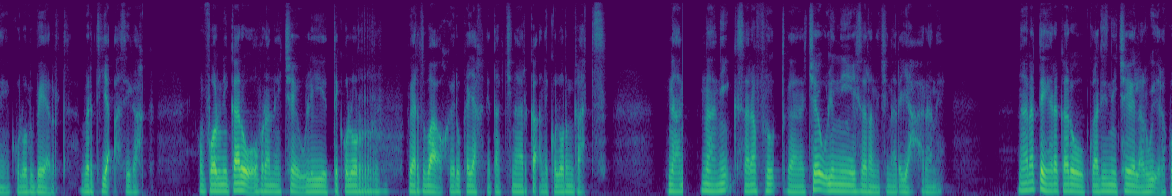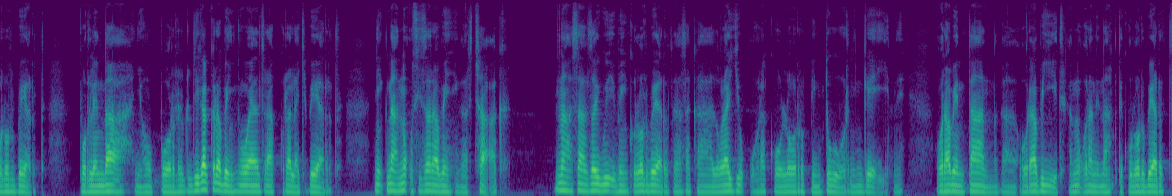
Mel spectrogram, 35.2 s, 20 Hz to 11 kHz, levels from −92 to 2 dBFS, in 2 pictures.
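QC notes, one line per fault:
No faults heard.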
